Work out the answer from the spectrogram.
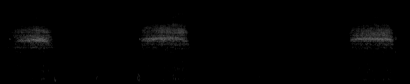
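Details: Largest Barn Owl owlet, watched on a nest camera while eating on 14 September 2015, gives three harsh hissing screeches about half a second long, spaced one to two seconds apart, with faint rustles between them.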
